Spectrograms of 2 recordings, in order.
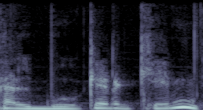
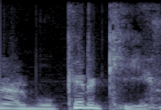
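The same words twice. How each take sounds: First: The word ends with an 'eh' vowel. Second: The word ends with an 'ee' vowel.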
